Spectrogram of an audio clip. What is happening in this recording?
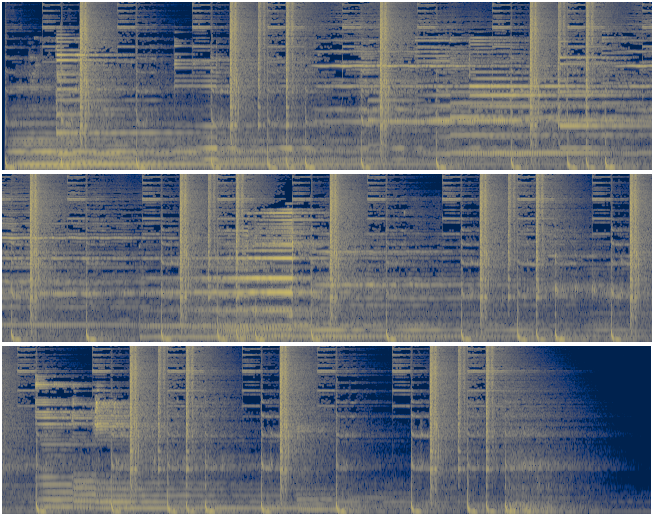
loop meditations
Could be used as a loop, guitar and a quick drum program with+FX
ambient, dark, drums, guitar, loop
